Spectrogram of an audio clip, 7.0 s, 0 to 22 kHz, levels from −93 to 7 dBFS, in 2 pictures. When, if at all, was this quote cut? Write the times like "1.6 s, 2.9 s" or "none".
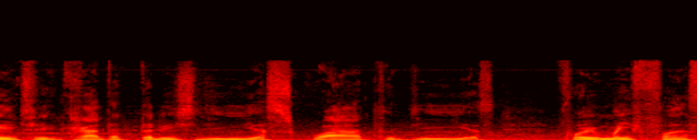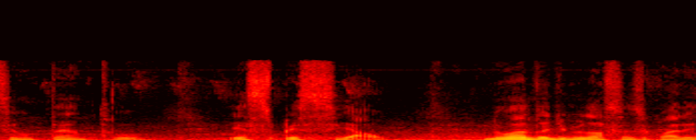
3.5 s

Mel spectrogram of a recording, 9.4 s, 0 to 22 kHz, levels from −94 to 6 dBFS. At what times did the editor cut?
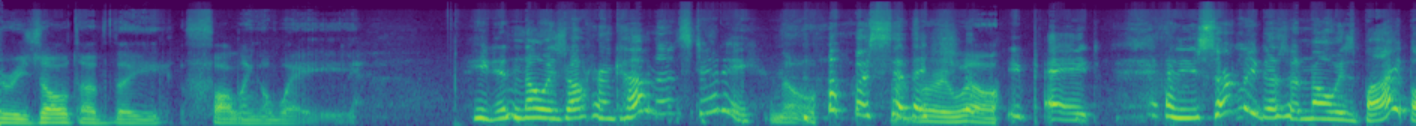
none

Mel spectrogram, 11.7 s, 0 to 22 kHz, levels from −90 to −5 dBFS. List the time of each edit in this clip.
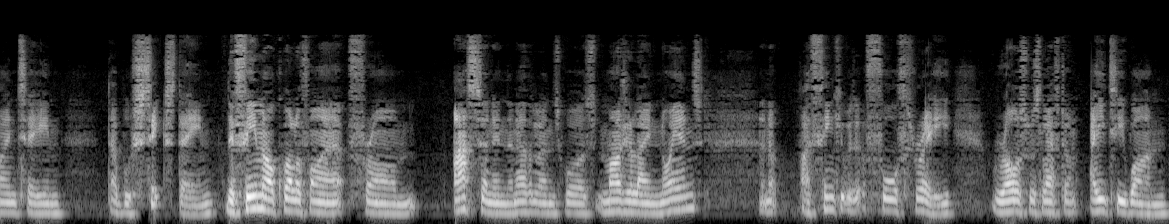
2.2 s, 7.6 s

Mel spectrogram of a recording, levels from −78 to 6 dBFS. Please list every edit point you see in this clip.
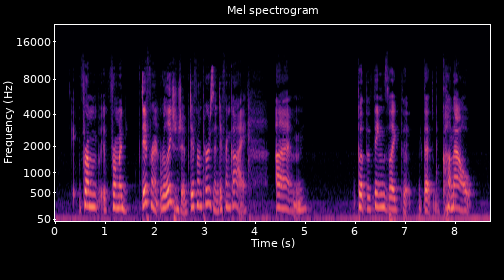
6.9 s

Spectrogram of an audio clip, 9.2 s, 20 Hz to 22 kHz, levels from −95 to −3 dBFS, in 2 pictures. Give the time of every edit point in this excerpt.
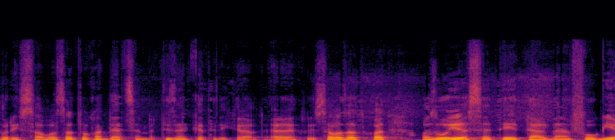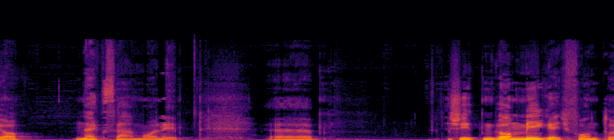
7.9 s

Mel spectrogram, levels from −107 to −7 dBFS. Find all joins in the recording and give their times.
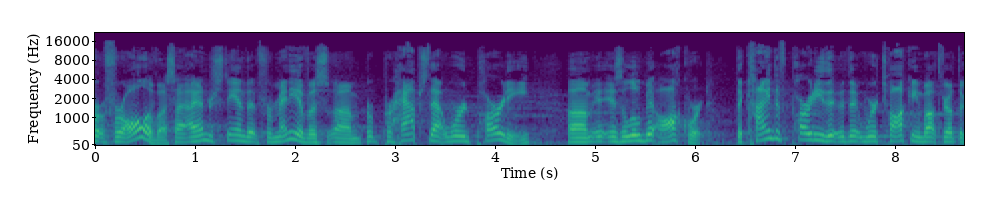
6.4 s

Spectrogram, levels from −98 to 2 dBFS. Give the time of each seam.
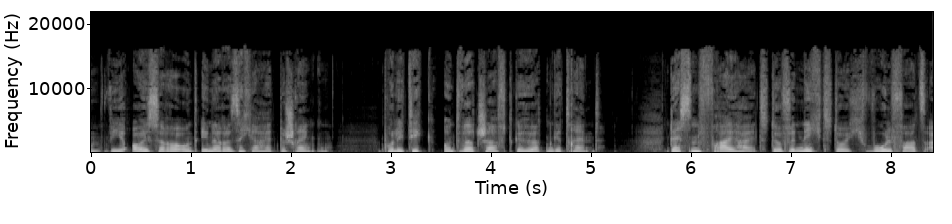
5.7 s

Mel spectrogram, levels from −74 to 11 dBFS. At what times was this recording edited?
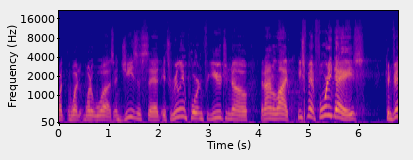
none

